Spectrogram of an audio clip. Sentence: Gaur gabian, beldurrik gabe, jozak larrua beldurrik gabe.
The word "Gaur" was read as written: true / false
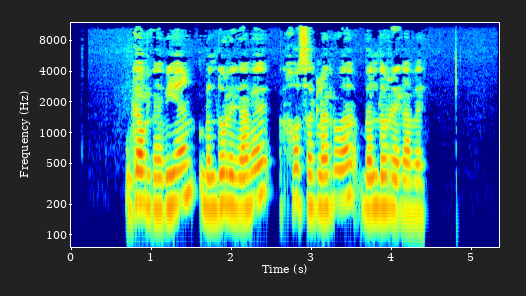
true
